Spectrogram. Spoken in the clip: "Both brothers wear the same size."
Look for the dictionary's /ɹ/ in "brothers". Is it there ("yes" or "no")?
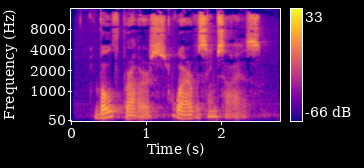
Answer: yes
